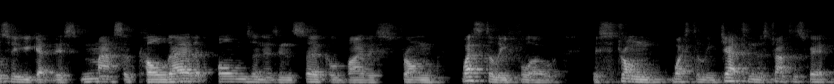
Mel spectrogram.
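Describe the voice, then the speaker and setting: A man with an English accent talks at a moderate pace and medium pitch. His pitch varies normally, and the room echo is audible. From northern England. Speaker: meteorology researcher. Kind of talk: interview, scientific explanation.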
